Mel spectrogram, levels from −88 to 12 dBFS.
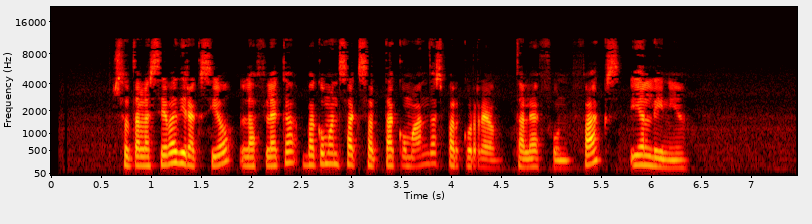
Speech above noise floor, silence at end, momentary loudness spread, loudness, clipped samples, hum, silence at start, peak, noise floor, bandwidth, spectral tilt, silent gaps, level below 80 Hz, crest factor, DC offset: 37 dB; 1.1 s; 7 LU; -25 LUFS; under 0.1%; none; 0.65 s; -6 dBFS; -61 dBFS; 11.5 kHz; -4 dB/octave; none; -78 dBFS; 20 dB; under 0.1%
